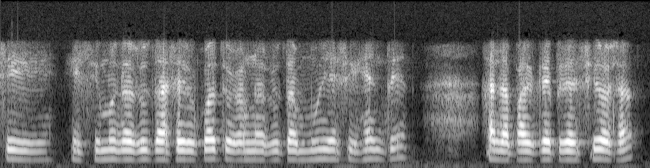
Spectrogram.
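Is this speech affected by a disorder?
Yes: amyotrophic lateral sclerosis; diagnosed three years ago; still able to attempt climb of Picu Urriellu.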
